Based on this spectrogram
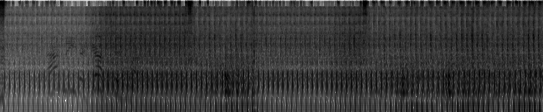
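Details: Diesel air compressor during a start and pressure test: fast steady chugging with a hiss rising over it as pressure builds; the safety valve vents before the unloader cuts in.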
